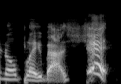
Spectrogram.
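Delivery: usual speaking voice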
